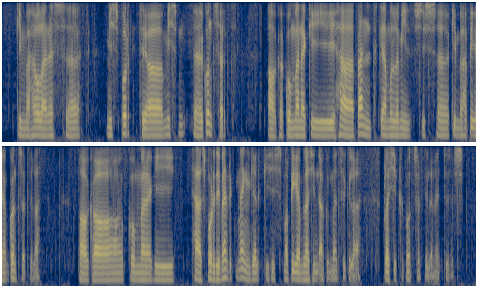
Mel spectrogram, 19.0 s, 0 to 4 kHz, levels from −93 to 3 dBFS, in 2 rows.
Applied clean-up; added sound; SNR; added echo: neural separator model SepFormer WHAM!.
